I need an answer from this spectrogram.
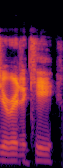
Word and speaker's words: Eurydice: Of course, it's pronounced Eurydice, but everybody says the C's wrong, and so I do too.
